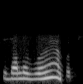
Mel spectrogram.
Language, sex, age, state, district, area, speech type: Assamese, female, 18-30, Assam, Majuli, urban, conversation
